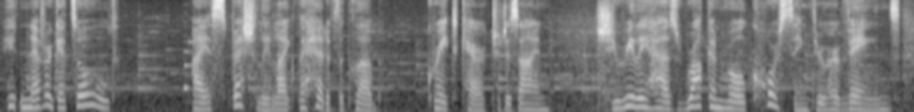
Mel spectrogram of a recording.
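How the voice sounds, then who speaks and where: A woman's voice: medium pitch, animated, moderate pace, faint music behind, natural voice. A woman playing a poised, sly lady publisher in a video game, self-assured, composed and teasing. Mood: approving.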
